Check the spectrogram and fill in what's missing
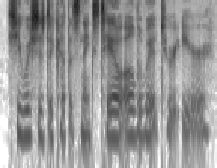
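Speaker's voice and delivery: plain reading voice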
